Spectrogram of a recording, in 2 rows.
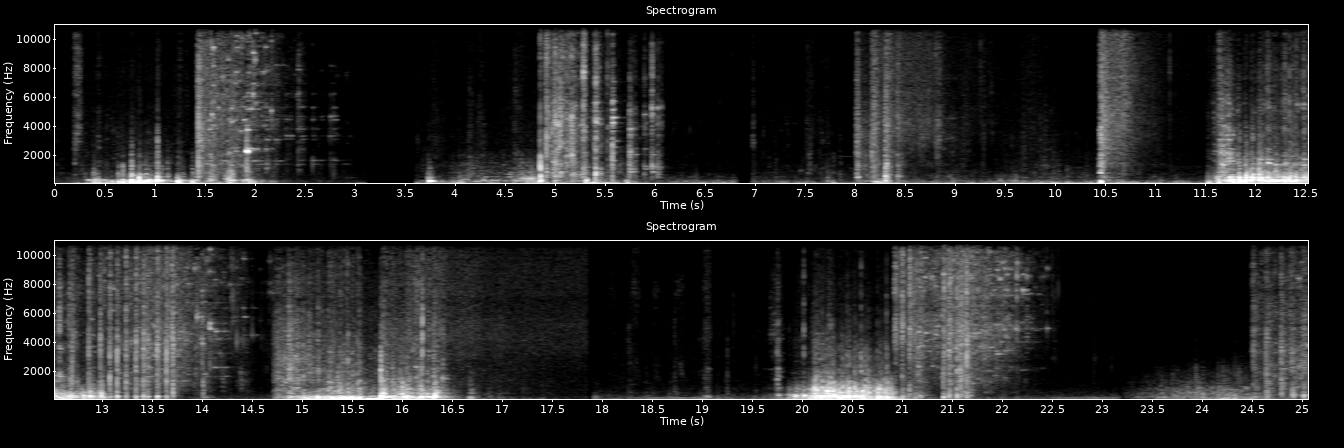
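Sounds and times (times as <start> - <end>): glass breaking and shattering: 1.4 - 2.9, 12.2 - 16.5, 20.9 - 22.7.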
